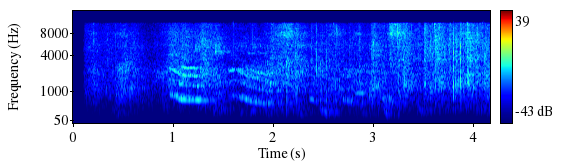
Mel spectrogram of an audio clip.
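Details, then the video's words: Seven-week-old pug puppies giving high, wavering whimpers that slide downward in pitch, several thin squeals overlapping through the middle, over a steady hiss and soft rustling. "pug puppies, 7weeks"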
